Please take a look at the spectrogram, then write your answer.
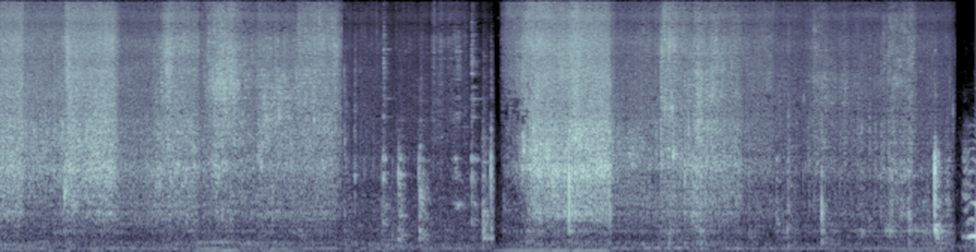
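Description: Rohu fish hits hot mustard oil with turmeric in a kadai, giving a loud, steady sizzling hiss that briefly dips and crackles as the pan is stirred, then surges back to a strong fry.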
